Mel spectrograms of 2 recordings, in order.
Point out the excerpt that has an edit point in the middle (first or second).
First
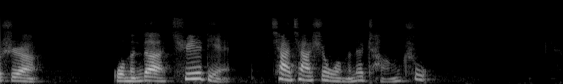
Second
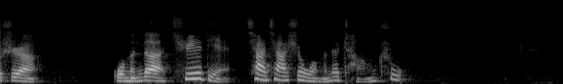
second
